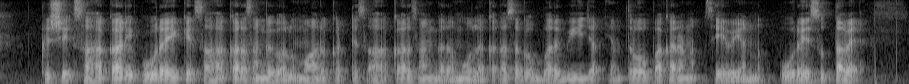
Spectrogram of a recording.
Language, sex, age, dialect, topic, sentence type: Kannada, male, 60-100, Coastal/Dakshin, agriculture, statement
